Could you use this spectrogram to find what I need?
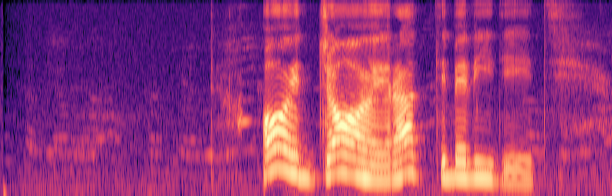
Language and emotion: Russian, positive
